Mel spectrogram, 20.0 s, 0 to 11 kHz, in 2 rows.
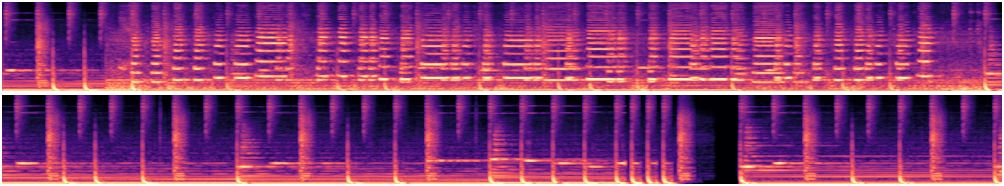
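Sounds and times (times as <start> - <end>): background music with beat: 0.0 - 20.0
multi-tone bus horn tune: 1.1 - 10.4, 17.4 - 18.0.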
